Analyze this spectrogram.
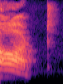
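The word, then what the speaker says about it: thought: Silent हो जाएगा। थॉट।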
